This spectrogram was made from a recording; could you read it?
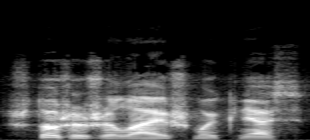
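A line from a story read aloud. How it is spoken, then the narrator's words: Gentle question. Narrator (Russian): ласково спросил Луарсаб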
